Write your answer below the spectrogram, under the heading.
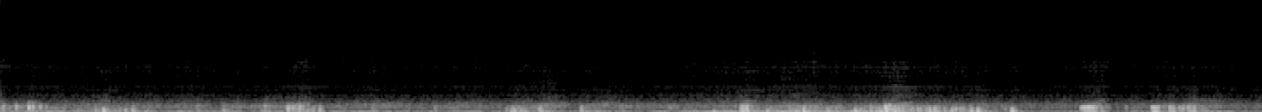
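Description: Low gurgling, bubbling rumbles coming in irregular bursts, ordinary stomach growling.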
